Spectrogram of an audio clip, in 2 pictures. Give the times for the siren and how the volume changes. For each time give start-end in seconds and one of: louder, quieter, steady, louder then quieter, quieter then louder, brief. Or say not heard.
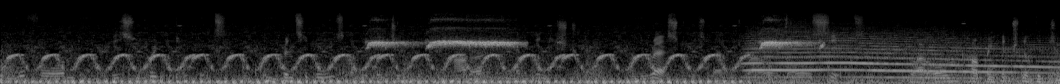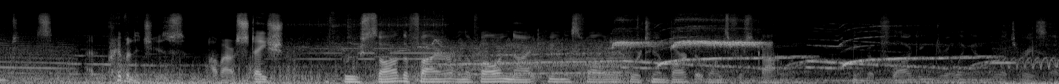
0.0-21.1 steady.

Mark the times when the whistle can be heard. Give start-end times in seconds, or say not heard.
3.6-5.3, 7.5-8.2, 16.7-18.4.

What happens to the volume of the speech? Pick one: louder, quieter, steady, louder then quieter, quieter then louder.
louder then quieter.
